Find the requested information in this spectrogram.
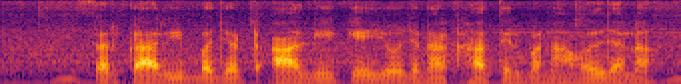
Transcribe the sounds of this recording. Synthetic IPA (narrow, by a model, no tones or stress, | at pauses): sɐɾkaːɾibəd͡ʒəʈaːɡekejoːd͡ʒnakʰaːt̪ɪɾbɐnaːʋəld͡ʒəlaː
